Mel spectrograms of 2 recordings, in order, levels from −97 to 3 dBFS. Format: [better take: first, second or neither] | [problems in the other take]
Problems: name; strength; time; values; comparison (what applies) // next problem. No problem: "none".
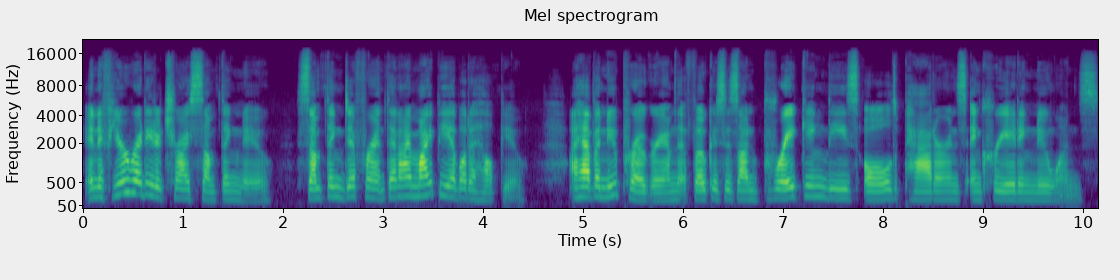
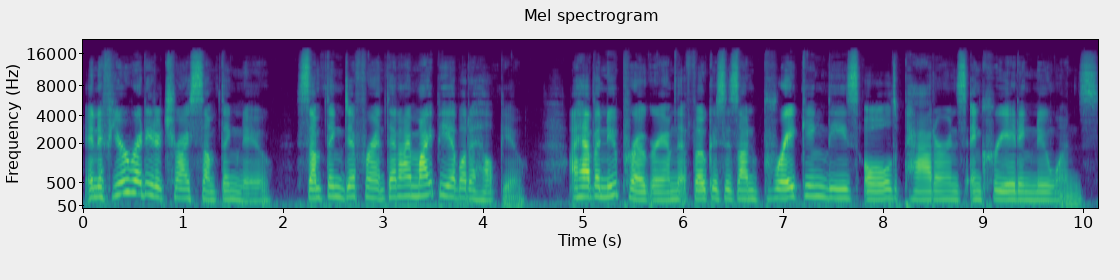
second | thin; very; fading below 500 Hz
